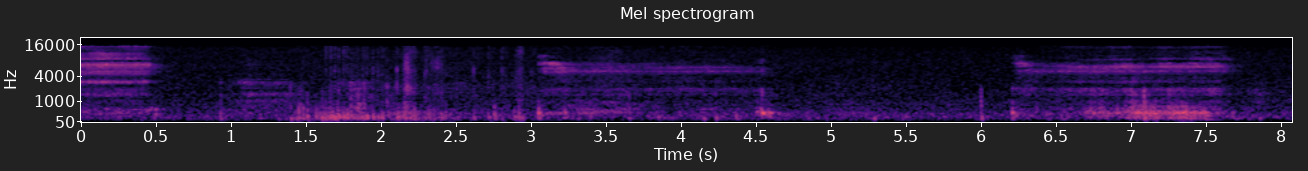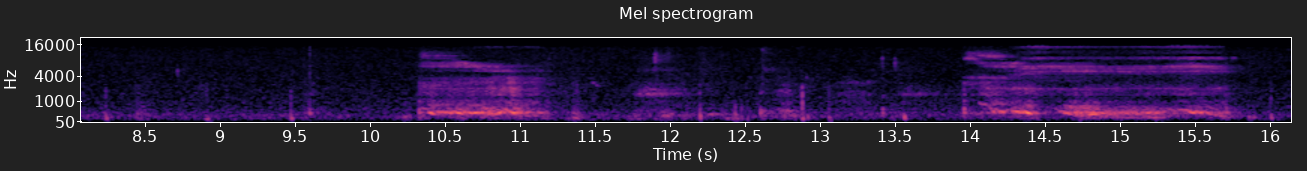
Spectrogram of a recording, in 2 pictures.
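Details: Labrador snoring during an afternoon nap: soft, airy, whistling snores about every four seconds, roughly 15 breaths a minute, with slight room noise.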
